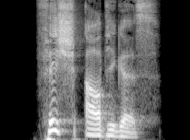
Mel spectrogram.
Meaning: strong/mixed nominative/accusative neuter singular of fischartig
- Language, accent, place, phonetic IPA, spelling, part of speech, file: German, Germany, Berlin, [ˈfɪʃˌʔaːɐ̯tɪɡəs], fischartiges, adjective, De-fischartiges.ogg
